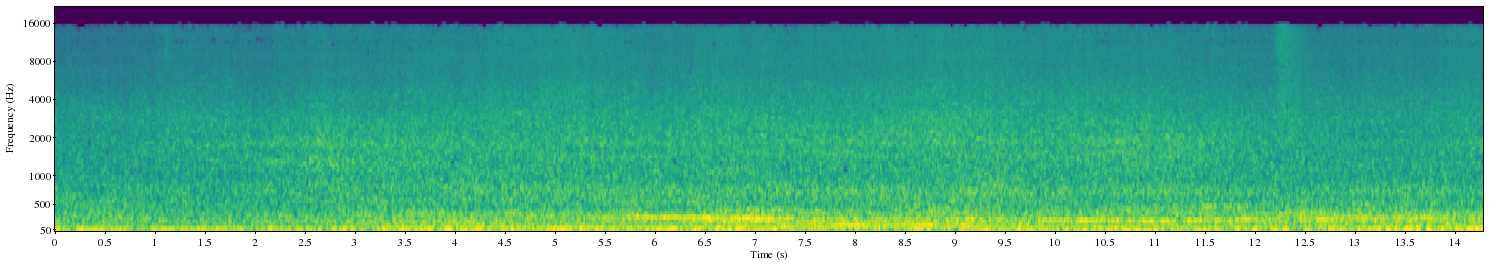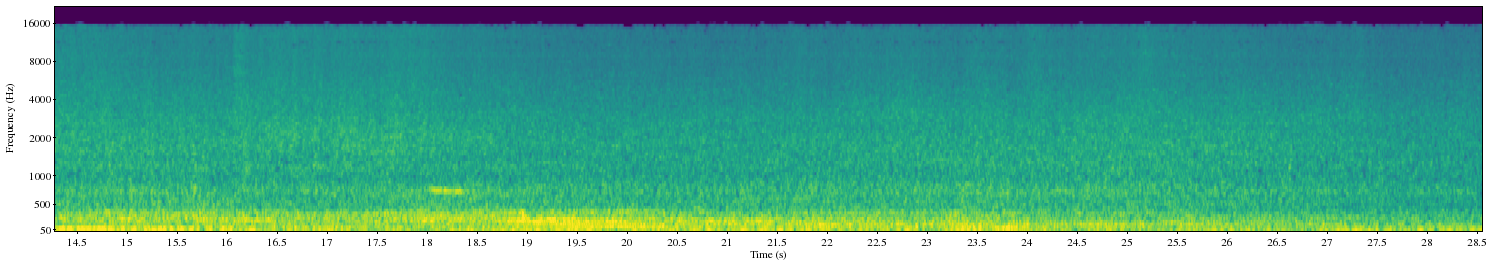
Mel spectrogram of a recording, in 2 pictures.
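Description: Steady hiss of heavy rain on wet city streets, with the engine hum of passing traffic underneath; one vehicle's note falls as it goes by about two-thirds of the way through.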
